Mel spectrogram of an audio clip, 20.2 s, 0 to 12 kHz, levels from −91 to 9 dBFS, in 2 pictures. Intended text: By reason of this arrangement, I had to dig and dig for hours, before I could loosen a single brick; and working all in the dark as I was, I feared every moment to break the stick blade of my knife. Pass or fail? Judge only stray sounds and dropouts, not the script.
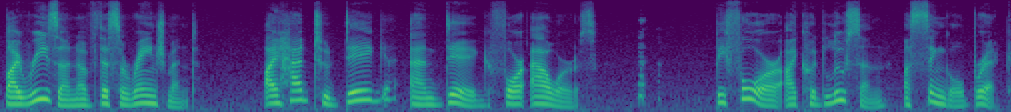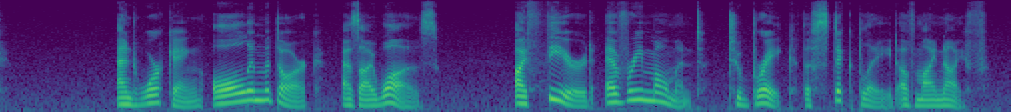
fail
